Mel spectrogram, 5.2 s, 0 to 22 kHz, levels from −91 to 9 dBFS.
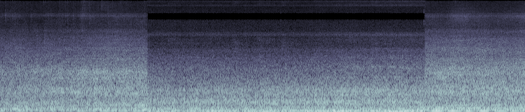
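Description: From 1.47 s to 4.25 s the audio drags at half speed and drops a full octave, with a faint mirrored copy in the upper spectrum. This is stereo read as mono: interleaved left and right samples were played back sequentially as one channel.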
